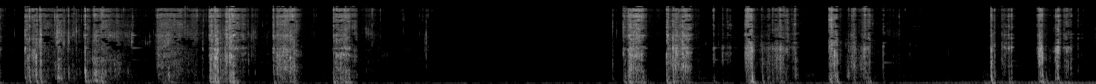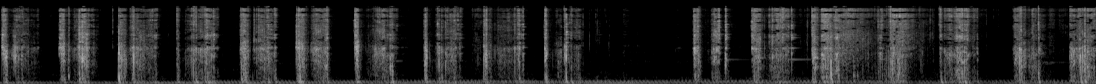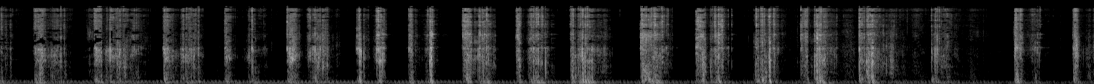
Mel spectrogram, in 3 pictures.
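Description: Small metal hand trowel digging into loose soil with small stones, repeated scraping, scooping strokes about two a second. There is a silent break of about two seconds near the start.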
